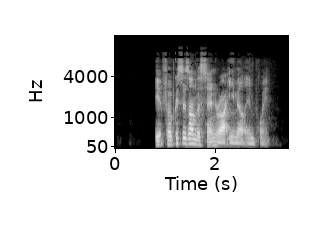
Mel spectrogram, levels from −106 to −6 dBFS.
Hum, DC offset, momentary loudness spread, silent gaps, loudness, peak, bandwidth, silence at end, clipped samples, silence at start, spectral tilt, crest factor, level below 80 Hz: none; under 0.1%; 12 LU; none; -23 LUFS; -4 dBFS; 9.4 kHz; 0.4 s; under 0.1%; 0.8 s; -4.5 dB/octave; 22 dB; -70 dBFS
